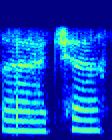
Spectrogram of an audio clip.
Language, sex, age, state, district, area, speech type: Hindi, female, 30-45, Uttar Pradesh, Ghazipur, rural, conversation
